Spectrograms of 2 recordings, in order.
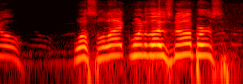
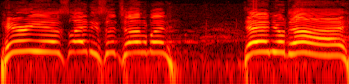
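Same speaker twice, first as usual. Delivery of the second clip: announcer introduction; 3 semitones higher, 3 dB louder than usual. Real, not acted. Track announcer presents race winner to crowd, big announcer introduction. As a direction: build to the winner's name, drawing it out loudly.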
